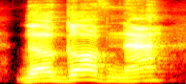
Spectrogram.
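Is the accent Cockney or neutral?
Cockney. It is said in a Cockney accent.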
